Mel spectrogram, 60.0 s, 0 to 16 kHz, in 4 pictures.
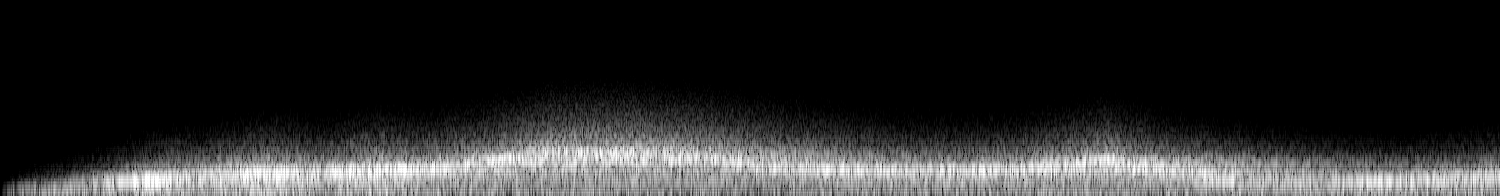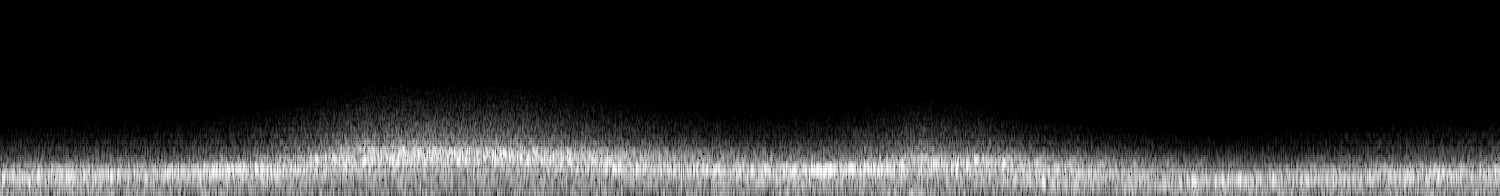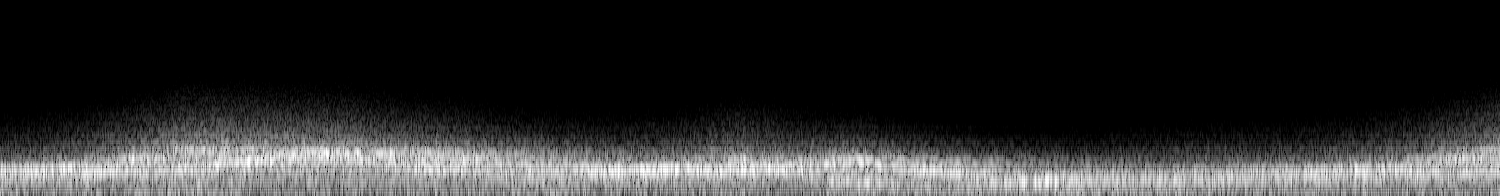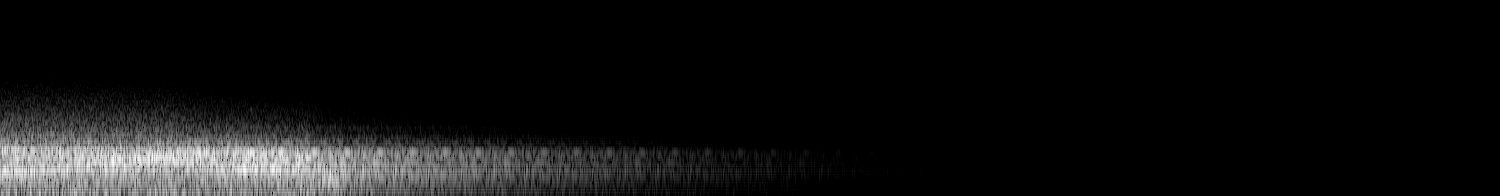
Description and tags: ELEMENTS WIND 02 Space-Storm
Sound created for the Earth+Wind+Fire+Water contest
This file as been generated with Crystal vsti
3 oscillator with 3 noise wave-form
it share the same amplitude curve
but the filter envelope it's kinda different
each osc was panned, delayed and filtered by lfo
via modulation matrix
The result is a kinda windy soundscape
it coul be in handy for illbient and scores mainly
beatmapped at 120 bpm, exactly 1 minute long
